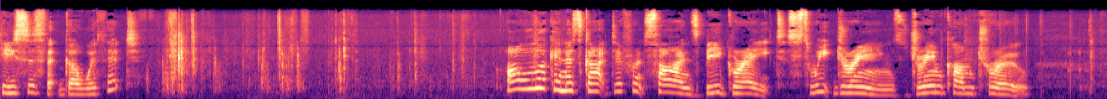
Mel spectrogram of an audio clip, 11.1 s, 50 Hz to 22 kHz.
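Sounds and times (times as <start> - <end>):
paper page rustling: 1.4 - 5.4.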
